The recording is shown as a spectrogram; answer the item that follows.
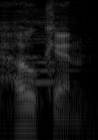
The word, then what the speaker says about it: Haakon: for color hokum Scott it is H a a Kon token yeah that's how you pronounce that it's how I was told you're supposed to just like Worchester I mean I would sir i would pronounce a hack on that i've been told that it's supposed to be hooking and then looks like probably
